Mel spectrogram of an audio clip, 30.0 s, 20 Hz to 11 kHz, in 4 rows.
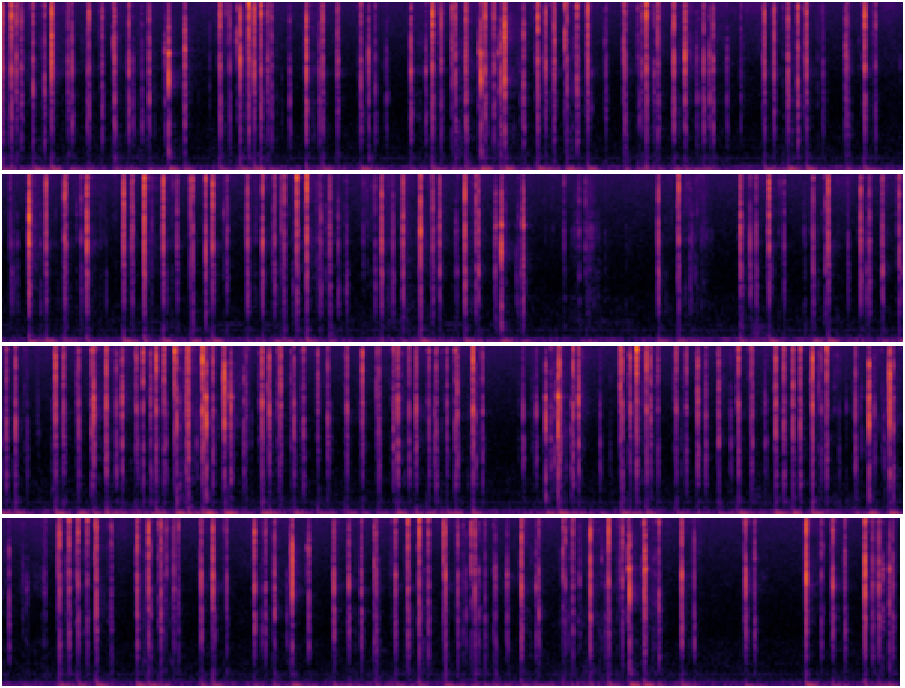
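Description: Continuous fast typing on a Keychron K6 Pro mechanical keyboard with Keychron Red linear switches and PBT double-shot OSA-profile keycaps: a dense, irregular stream of key clacks, thinning briefly about twelve seconds in.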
